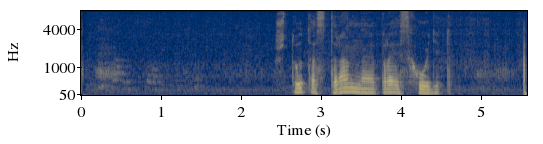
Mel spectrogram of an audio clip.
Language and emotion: Russian, neutral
